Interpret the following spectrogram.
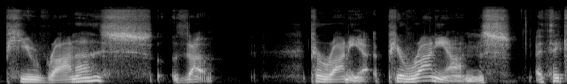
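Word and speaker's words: Piranha: It's written P I R A N H A Ns, but you don't pronounce the H, which leads me to believe they're trying to go for a Portuguese thing, which if you know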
